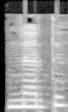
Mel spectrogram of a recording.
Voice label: "narad", Punjabi; ਨਰਦ

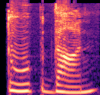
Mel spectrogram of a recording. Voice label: "dhoopdan", Punjabi; ਧੂਪਦਾਨ

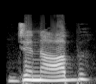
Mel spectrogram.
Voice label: "jannab", Punjabi

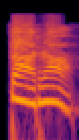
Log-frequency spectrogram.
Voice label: "dhara", Punjabi; ਧਾਰਾ

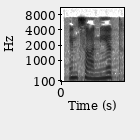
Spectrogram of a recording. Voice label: "ensaniat", Punjabi; ਇਨਸਾਨੀਅਤ

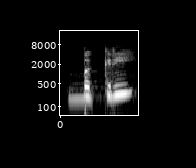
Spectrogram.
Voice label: "bakri", Punjabi

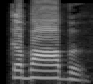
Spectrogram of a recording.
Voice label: "kbab", Punjabi; ਕਬਾਬ

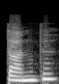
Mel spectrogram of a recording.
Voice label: "tand", Punjabi; ਤੰਦ

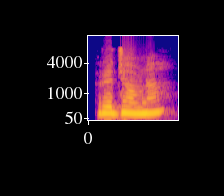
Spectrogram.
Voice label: "rajaouna", Punjabi

